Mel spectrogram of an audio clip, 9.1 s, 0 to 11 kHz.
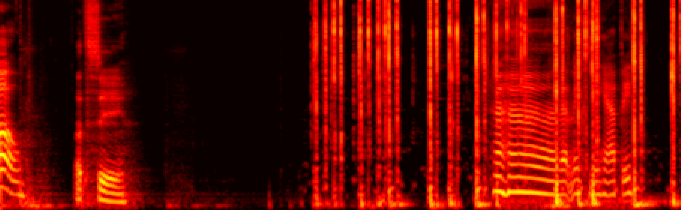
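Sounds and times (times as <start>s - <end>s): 
speech: 1.0s - 1.8s, 6.6s - 8.6s
typing with both hands on a mechanical keyboard: 4.2s - 9.0s.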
